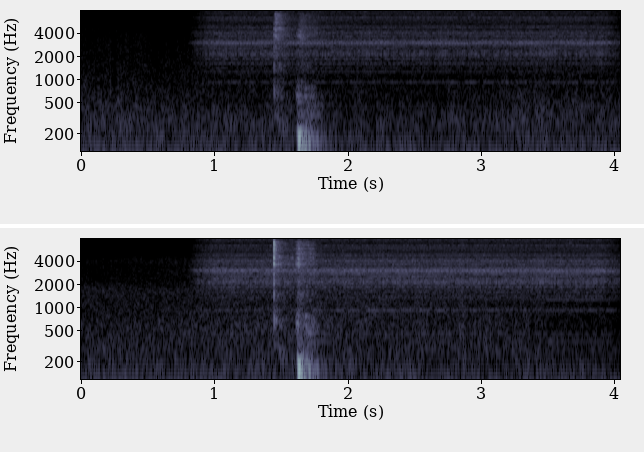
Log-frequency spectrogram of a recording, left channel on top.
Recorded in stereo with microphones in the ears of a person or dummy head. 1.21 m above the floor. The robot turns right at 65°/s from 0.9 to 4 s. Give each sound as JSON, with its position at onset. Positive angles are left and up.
{"t": 1.4, "sound": "a splash", "side_deg": -75, "distance_m": 0.6}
